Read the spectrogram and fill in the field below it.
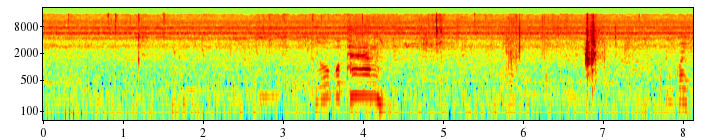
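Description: A machete chops into wood with sharp knocks.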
